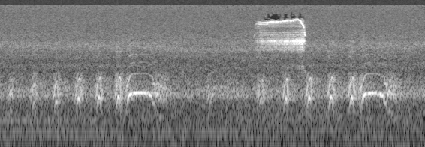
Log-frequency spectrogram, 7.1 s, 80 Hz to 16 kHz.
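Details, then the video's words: Adult barred owl hooting its "who cooks for you" phrase off in the distance while attentive owlets listen, April 26, 2016: low, slurred hoots in two rhythmic series, with a brief high whistled note midway. "Barred Owlets Hear Hooting"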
